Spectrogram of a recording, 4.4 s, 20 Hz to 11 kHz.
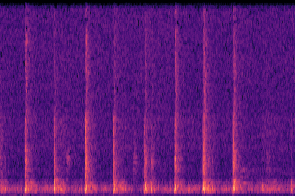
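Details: Fetal heartbeat heard at home with a handheld 2 MHz fetal Doppler and gel. Rapid, regular whooshing beats at about 140 a minute, with the display reading 141; a normal fetal heart rate.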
